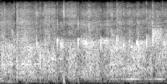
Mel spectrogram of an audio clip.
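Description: A classroom group applauding together after a teacher's prompt, producing a brief steady burst of clapping at close range.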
